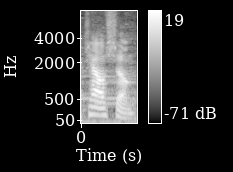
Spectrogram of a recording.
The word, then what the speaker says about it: Calcium: And yeah, Calcium right here. Going by the Japanese katakana for his name, it's pronounced very similar to calcium.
